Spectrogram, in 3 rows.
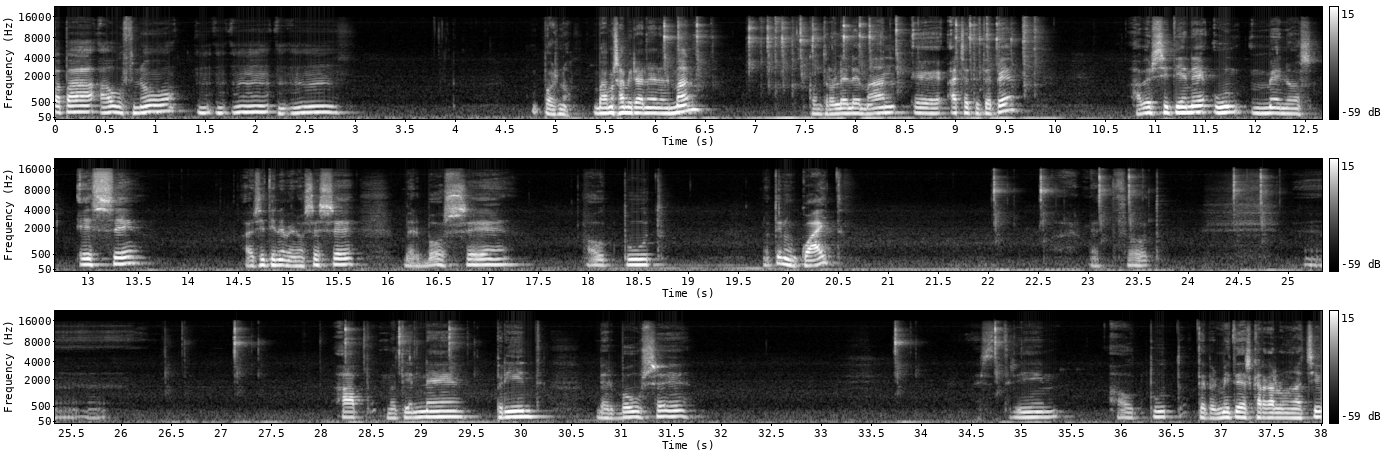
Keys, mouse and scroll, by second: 2.6-3.5 scroll up 1, 4.4-5.5 scroll down 1, 5.8-9.8 typing, 7.5 ctrl+l, 22.0-25.1 typing, 26.3-27.0 typing, 28.2-29.2 typing, 33.7-34.6 typing.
